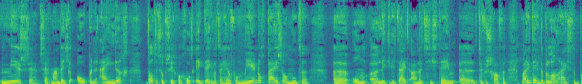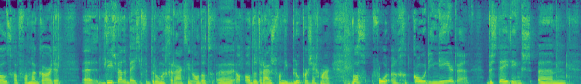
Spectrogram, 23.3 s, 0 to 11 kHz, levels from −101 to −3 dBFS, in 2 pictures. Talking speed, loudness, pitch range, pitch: 170 wpm, -19 LUFS, 170-205 Hz, 185 Hz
